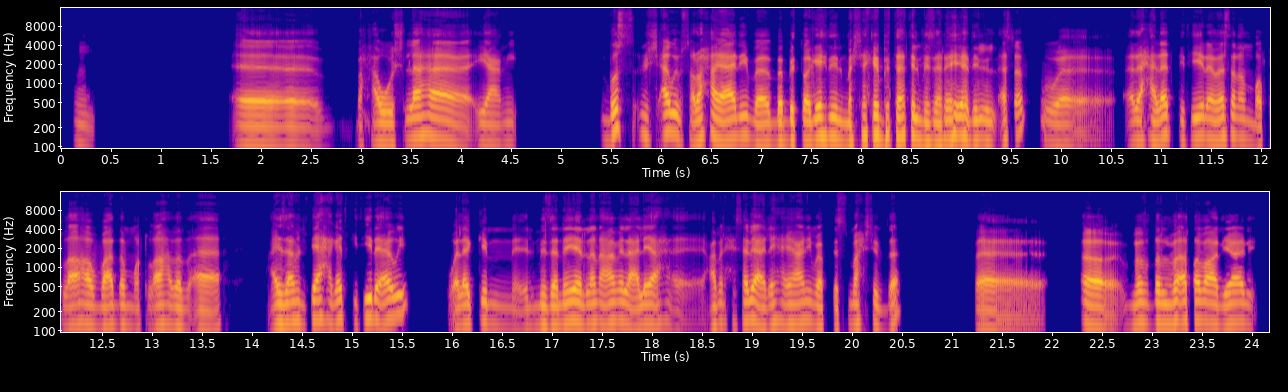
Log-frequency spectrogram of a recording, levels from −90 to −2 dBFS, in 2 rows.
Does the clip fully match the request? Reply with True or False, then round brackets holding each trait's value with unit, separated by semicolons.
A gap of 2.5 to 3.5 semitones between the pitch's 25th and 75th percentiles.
True (3.1 semitones)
